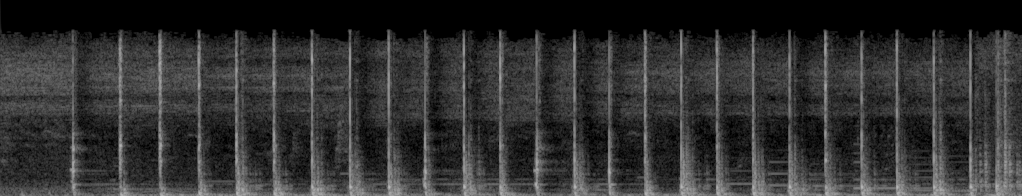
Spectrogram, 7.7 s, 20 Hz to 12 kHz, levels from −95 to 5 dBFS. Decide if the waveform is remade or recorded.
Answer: recorded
